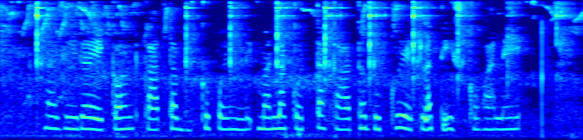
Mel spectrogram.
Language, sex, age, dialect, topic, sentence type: Telugu, female, 18-24, Telangana, banking, question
